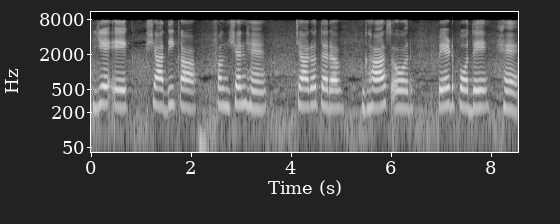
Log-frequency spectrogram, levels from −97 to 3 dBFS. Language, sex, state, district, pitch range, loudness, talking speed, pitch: Hindi, female, Haryana, Rohtak, 245-270 Hz, -16 LUFS, 90 wpm, 255 Hz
